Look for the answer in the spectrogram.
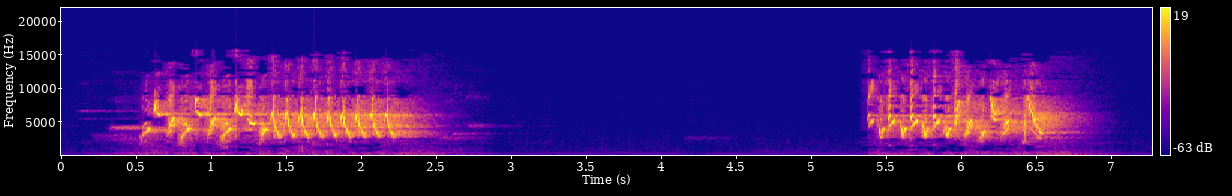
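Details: Goldfinch song: two rapid bursts of bright, high twittering, each about two seconds of quick repeated chirps and trills, separated by a few seconds of silence.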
